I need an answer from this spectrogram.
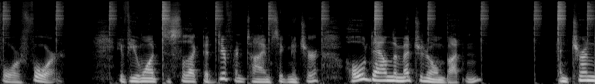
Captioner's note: metronome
